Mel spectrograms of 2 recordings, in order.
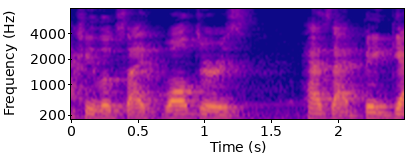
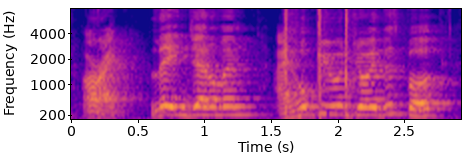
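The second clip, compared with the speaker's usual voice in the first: higher, louder and fast announcer flourish; host sign-off; 10 semitones higher, 7 dB louder than usual. Real, not acted. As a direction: close the show for the class. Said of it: "teacher signs off like host".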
